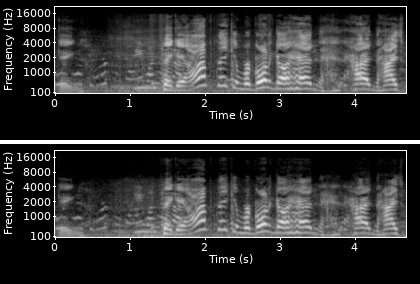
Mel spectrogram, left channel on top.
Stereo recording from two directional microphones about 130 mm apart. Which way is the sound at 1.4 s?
25° right (ahead or behind).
